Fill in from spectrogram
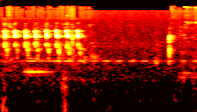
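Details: Java sparrow giving a rapid run of about eight high, bright chirping notes over a second, followed by quieter scattered sounds and a short clicking note.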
